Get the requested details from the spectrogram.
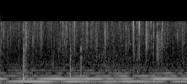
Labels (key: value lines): label: biophony, midshipman
recorder: SoundTrap 500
